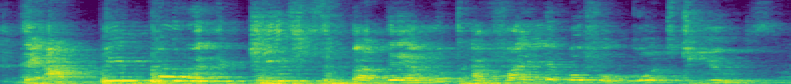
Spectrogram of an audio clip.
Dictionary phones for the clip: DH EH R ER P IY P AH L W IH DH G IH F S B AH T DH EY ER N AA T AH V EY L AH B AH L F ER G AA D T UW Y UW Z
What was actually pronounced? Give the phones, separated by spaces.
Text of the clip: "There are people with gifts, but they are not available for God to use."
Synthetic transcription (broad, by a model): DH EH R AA P IY P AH L W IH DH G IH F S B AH T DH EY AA N AA T AH V EY L AH B AH L F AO G AA D T UW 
